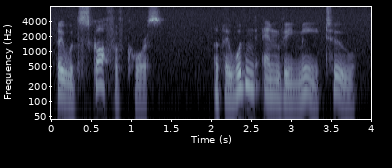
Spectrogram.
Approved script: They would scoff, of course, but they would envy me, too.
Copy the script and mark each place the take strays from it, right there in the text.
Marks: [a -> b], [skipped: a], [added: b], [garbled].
They would scoff, of course, but they [would -> wouldn't] envy me, too.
